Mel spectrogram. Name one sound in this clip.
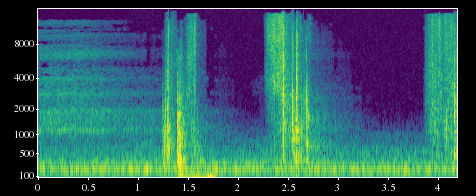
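A book's page rustles as it turns.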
